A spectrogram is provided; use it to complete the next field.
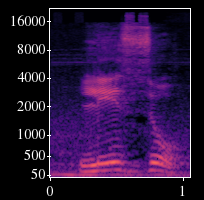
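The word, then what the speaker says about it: les os: E os ossos fica leso, sem pronunciar o S.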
